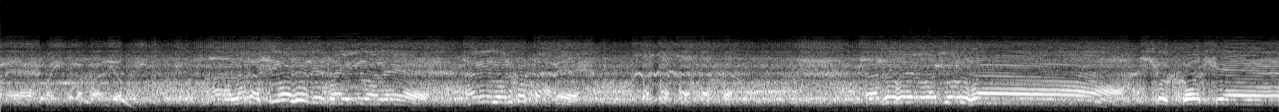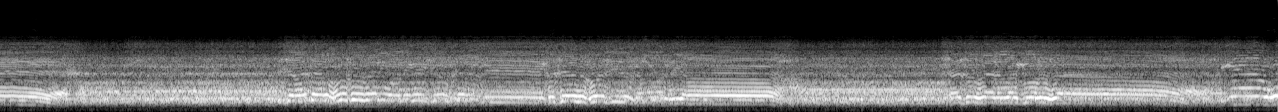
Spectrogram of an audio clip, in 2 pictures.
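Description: A radio receiver plays a crackly, narrow-sounding transmission through its small speaker.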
